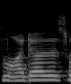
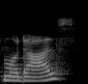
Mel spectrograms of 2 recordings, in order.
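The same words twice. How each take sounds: First: "models" said as MOD-uls; short, weak second vowel in "models"; reduced second vowel. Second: "modals" said as mo-DAALS; full, open "a" in the end of "modals"; long second vowel. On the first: Teacher offering class one pronunciation, "models" with reduced ending vowel. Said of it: "You can pronounce it as". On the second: Teacher offering class the alternative, "modals" with long second vowel. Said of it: "you can pronounce it as modals". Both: Shown as a demonstration.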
